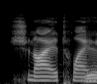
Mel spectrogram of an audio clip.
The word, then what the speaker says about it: Shania Twain: Shania Twain.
